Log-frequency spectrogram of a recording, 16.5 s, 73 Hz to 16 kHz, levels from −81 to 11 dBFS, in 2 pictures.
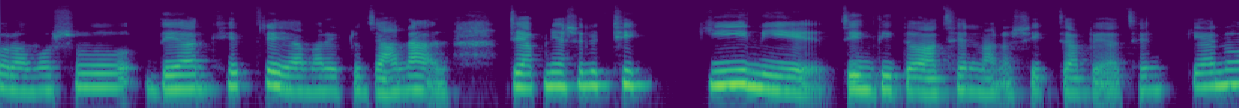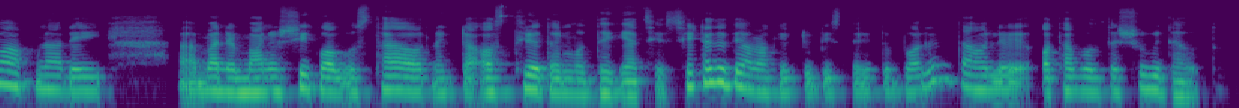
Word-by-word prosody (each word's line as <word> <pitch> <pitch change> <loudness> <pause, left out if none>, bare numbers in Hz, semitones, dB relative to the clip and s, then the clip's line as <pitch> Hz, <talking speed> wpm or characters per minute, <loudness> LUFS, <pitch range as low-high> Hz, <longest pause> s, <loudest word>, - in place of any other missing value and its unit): পরামর্শ 185 -1 -2 0.6
দেওয়ার 195 +1 +4
ক্ষেত্রে 220 +3 0 0.2
আমার 175 0 -4
একটু 175 +1 -8
জানার 175 +3 +1 0.5
যে 215 - +4
আপনি 220 +1 +2
আসলে 225 +1 +2
ঠিক 240 -2 +4 0.5
কী 235 0 +8 0.3
নিয়ে 175 -4 +3 0.3
চিন্তিত 185 -1 +2 0.2
আছেন, 170 +3 -4
মানসিক 165 +1 -7
চাপে 160 -1 -3
আছেন? 180 0 -8 0.3
কেন 215 +1 +2 0.2
আপনার 190 -6 -4
এই 175 - -3 0.6
আ - - -2
মানে 170 -1 +2
মানসিক 170 +3 -1
অবস্থা 165 +2 -4 0.2
অনেকটা 160 -1 -6
অস্থিরতার 165 -1 +1
মধ্যে 145 +1 -3
গেছে? 140 0 -2
সেটা 220 +4 0
যদি 245 -3 +4
আমাকে 165 -2 -4
একটু 160 - -9
বিস্তারিত 160 +1 -8 0.2
বলেন, 220 - -3
তাহলে 185 -3 -1 0.3
কথা 165 +1 -1
বলতে 165 0 -3
সুবিধা 180 -7 -3
হতো। 135 - -23
180 Hz, 140 wpm, -24 LUFS, 165-195 Hz, 0.6 s, কী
